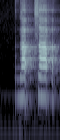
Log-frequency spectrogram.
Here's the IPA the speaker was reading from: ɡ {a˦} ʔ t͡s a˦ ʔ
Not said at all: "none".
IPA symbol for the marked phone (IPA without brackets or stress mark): a˦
